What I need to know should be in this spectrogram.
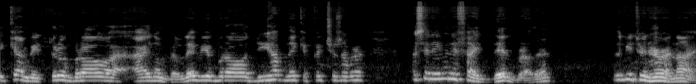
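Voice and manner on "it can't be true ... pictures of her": imitated Indian accent. Retelling a man's reply on learning about the affair, Indian accent. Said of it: "an Indian accent".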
